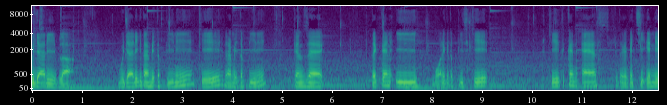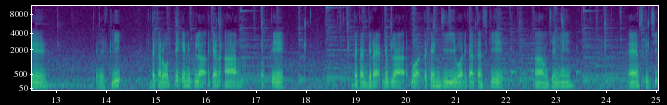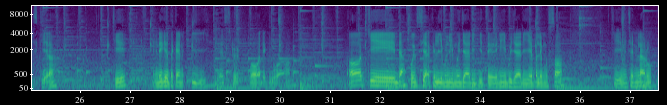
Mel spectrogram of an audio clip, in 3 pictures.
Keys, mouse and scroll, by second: 1.5 middle click, 3.0 click, 3.5 middle click, 5.4 click, 7.6 e, 10.4 click, 14.3 click, 16.6 r, 19.1 click, 21.0 g, 24.1 click, 26.8 click, 28.7 e, 31.9 click, 36.3 middle click, 37.4-37.5 middle drag.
